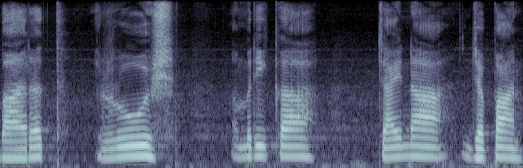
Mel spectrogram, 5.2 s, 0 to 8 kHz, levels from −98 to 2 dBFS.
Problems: constant background noise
